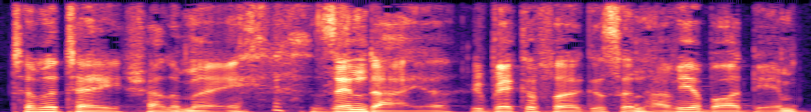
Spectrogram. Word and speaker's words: Timothée Chalamet: It's Timothée Chalamet. – That's how you say it. – Is that how he says it? – No, that's how you're supposed to say it.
